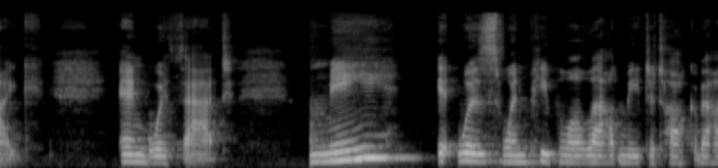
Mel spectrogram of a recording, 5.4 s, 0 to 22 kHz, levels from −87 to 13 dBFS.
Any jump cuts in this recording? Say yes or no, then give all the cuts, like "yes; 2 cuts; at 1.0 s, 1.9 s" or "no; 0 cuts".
yes; 3 cuts; at 1.1 s, 2.3 s, 3.8 s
